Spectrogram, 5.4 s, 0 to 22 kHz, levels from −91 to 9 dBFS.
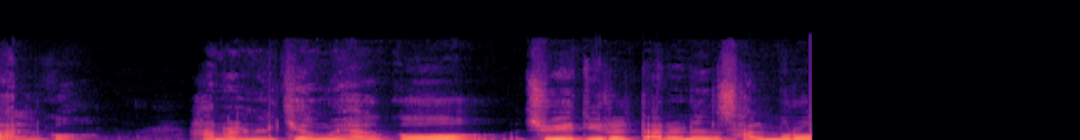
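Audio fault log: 4.05–5.40 s, cut-off end: the final stretch of audio was never written out or played, so the stream ends early and everything after 4.05 s is missing. The speech breaks off partway through a sound rather than finishing or fading, and the level falls straight to digital silence with no decay or room tail. The abrupt stop, followed by over a second of dead air to the end of the clip, is what marks it as truncated.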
